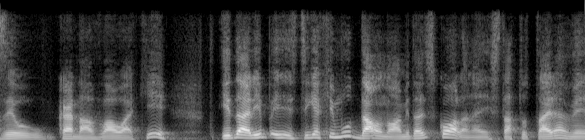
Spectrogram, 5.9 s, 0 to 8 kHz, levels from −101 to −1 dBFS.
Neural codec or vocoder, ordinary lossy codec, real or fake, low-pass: codec, 24 kHz, 0.9 kbps, DualCodec; none; fake; 7.2 kHz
